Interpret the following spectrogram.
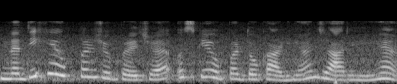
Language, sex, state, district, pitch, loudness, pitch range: Hindi, female, Uttar Pradesh, Ghazipur, 260 Hz, -17 LUFS, 230-330 Hz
